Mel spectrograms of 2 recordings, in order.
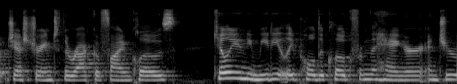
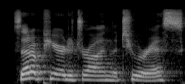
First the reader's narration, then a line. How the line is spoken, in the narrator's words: Killian sighed heavily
